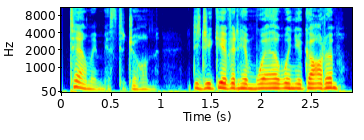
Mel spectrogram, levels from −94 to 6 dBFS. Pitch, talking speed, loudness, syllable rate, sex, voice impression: 160 Hz, 290 wpm, -16 LUFS, 6.0 syllables/s, female, very feminine, adult-like, slightly fluent, intellectual, slightly calm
